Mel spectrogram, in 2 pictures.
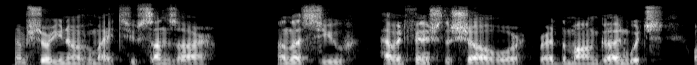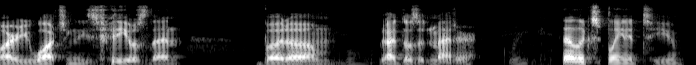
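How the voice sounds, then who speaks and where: A man's put-on character voice, very deep and low, at a moderate pace with long, frequent pauses. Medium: machinima. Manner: theatrical, rambling, wry asides.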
